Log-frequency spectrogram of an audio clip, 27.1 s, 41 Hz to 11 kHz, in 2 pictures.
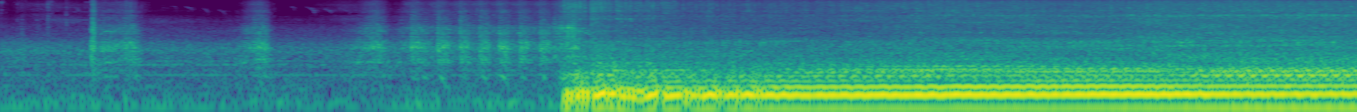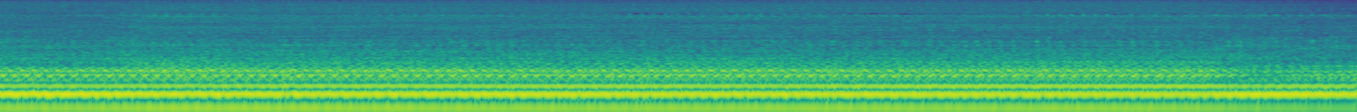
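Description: Turbocharged VW Golf R32 VR6 engine being started: a few clicks, then the starter cranking for about two seconds before the engine catches about six seconds in and settles into a steady idle. This is its first start with the freshly refitted turbo exhaust manifold, and no exhaust leaks can be felt.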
